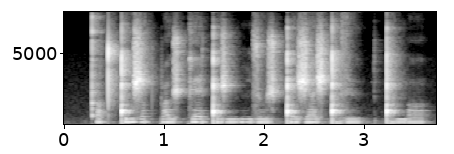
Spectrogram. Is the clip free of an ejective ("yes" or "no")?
no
